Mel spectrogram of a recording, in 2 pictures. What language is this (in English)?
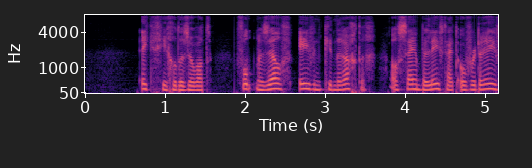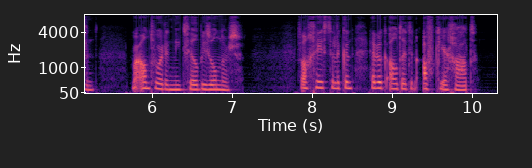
Dutch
